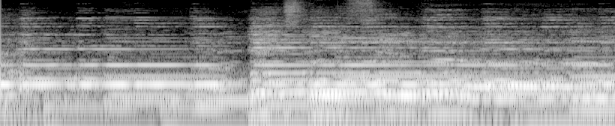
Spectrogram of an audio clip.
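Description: A solo guitar played live, held notes ringing, with a change of chord about one and a half seconds in.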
